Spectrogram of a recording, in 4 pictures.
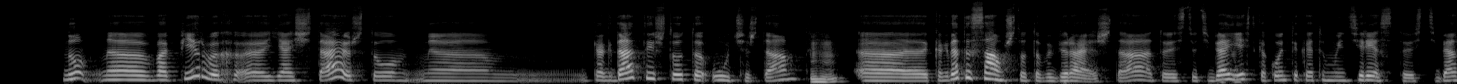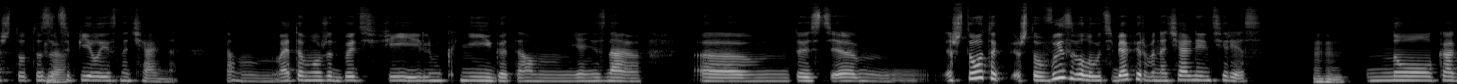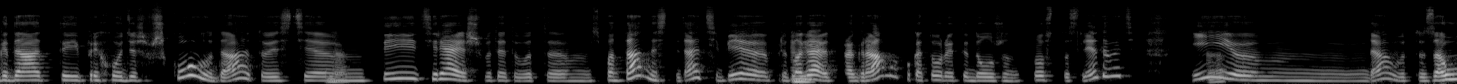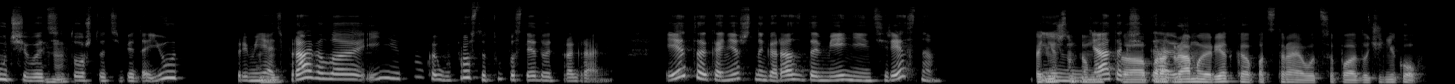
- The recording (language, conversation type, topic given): Russian, podcast, Что, по‑твоему, мешает учиться с удовольствием?
- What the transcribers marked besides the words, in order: other background noise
